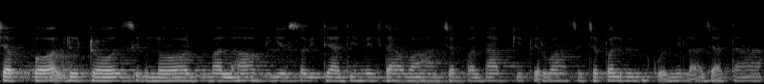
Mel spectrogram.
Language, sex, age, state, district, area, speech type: Hindi, female, 30-45, Bihar, Samastipur, rural, spontaneous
